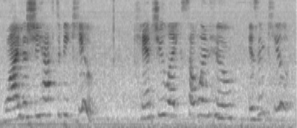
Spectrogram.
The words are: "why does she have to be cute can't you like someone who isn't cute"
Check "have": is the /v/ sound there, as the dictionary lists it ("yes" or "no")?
no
